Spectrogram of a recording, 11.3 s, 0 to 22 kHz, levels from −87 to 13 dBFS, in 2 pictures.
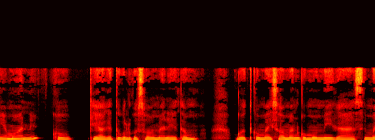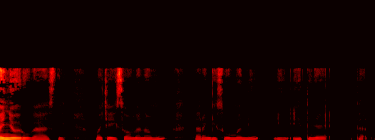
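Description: Throughout the speech, MP3 compression damage is plainly audible. Nothing sounds above 11.3 kHz, and the sound turns watery. That points to a likely 42 kbps encode.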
